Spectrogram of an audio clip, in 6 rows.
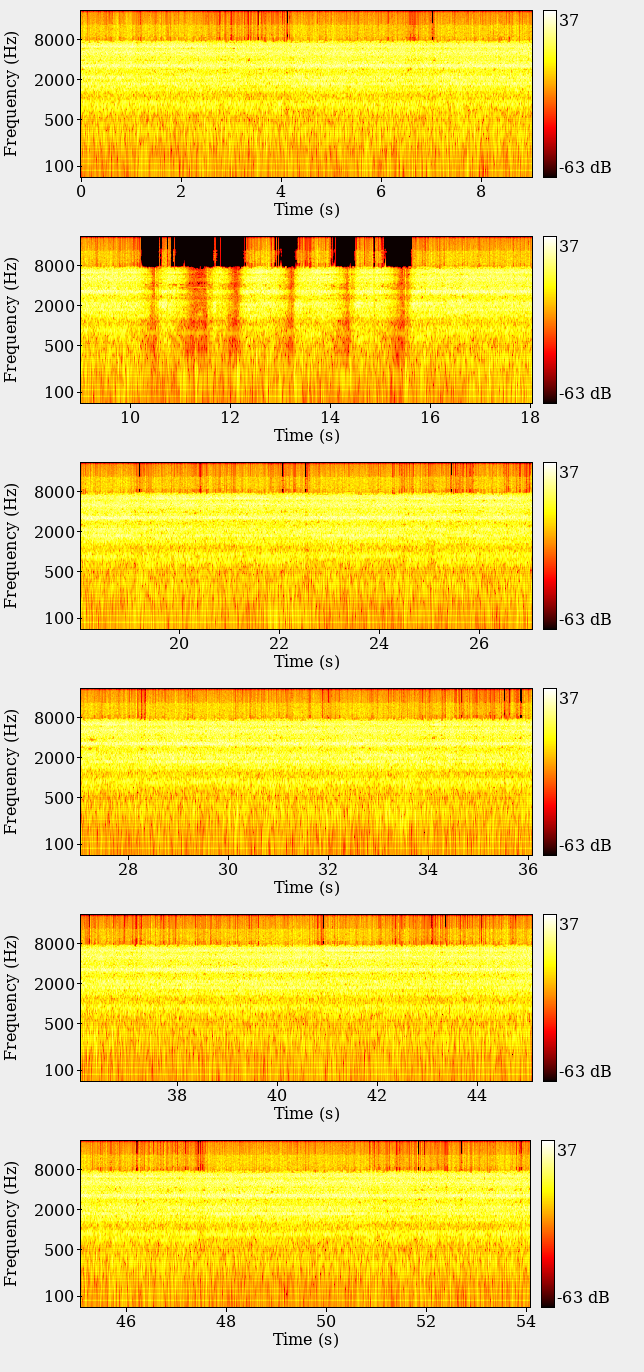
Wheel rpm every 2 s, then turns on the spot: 220, 230, 230, 220, 200, 40, 80, 100, 230, 220, 230, 220, 230, 230, 220, 230, 220, 230, 230, 230, 220, 230, 230, 230, 220, 230, 230.
none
